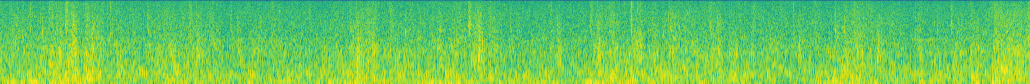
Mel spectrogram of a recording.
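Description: Water splashes steadily as a person swims.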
